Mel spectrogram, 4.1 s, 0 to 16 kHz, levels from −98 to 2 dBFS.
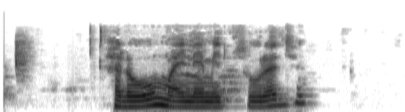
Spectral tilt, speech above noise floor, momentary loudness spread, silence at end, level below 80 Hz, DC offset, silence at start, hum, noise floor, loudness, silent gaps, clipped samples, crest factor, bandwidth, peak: -6.5 dB/octave; 70 dB; 18 LU; 1 s; -58 dBFS; under 0.1%; 0.15 s; none; -84 dBFS; -15 LUFS; none; under 0.1%; 16 dB; 7.4 kHz; 0 dBFS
